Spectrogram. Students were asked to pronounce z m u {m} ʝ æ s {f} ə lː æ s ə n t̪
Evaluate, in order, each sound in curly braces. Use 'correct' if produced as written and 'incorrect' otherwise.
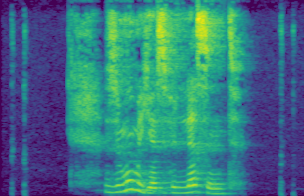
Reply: correct, correct

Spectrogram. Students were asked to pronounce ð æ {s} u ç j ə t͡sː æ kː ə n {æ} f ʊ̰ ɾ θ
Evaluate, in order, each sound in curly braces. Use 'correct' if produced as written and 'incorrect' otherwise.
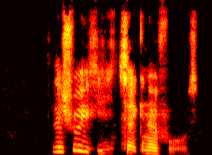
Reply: incorrect, correct

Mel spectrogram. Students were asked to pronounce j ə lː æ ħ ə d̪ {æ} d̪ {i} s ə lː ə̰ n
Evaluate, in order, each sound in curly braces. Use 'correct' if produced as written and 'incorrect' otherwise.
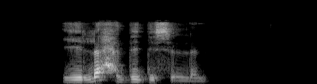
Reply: incorrect, correct

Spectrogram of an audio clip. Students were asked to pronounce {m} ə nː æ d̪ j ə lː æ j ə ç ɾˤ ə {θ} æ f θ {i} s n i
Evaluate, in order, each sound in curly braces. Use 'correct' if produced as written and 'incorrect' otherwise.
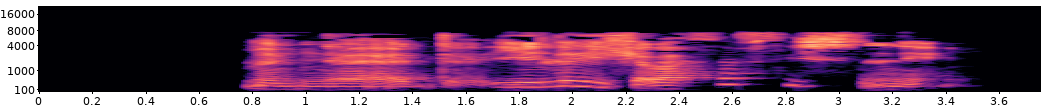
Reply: correct, correct, correct

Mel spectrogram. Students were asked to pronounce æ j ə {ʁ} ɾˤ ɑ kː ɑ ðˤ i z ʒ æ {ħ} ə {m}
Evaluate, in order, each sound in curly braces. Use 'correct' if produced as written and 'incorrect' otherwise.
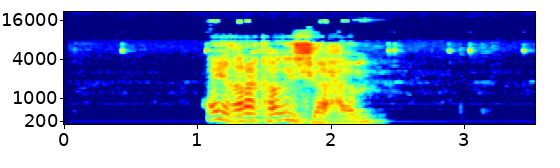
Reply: correct, correct, correct

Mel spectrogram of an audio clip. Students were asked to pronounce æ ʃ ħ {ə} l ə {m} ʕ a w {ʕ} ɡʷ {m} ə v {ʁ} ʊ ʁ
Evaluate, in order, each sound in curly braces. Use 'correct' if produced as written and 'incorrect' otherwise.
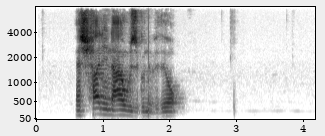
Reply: incorrect, incorrect, incorrect, incorrect, incorrect

